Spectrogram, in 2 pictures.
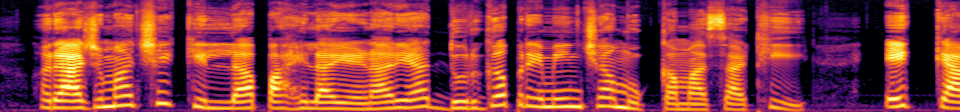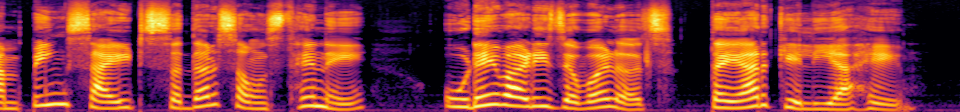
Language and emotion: Marathi, neutral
